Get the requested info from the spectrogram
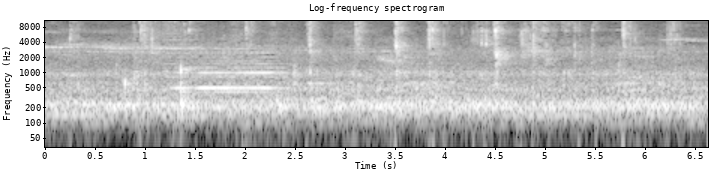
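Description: Wet mouth sounds of eating by hand: sharp, irregular smacks and clicks of chewing and lip-smacking on rice and curry, starting about two and a half seconds in.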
